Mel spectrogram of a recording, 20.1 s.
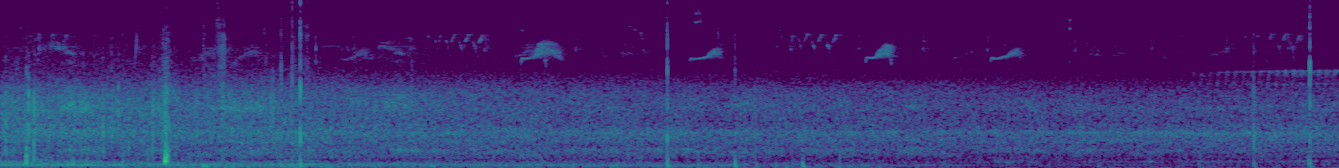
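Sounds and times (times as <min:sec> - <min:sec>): low outdoor hiss: 0:00.0 - 0:20.0
songbird singing: 0:00.0 - 0:20.0
faint clicks: 0:03.9 - 0:04.8.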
